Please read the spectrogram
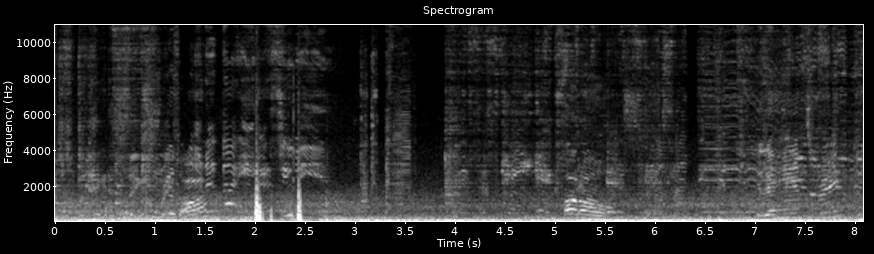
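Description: Low rumble of a car driving, heard from inside the cabin, with two sharp clicks about two seconds in.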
